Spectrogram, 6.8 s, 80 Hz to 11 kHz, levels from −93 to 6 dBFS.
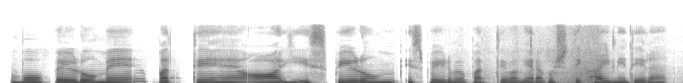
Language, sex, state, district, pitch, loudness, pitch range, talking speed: Hindi, female, Bihar, Sitamarhi, 255 Hz, -30 LUFS, 250-265 Hz, 160 wpm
